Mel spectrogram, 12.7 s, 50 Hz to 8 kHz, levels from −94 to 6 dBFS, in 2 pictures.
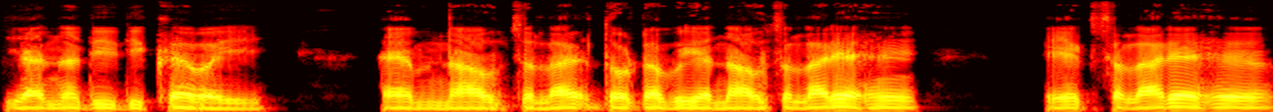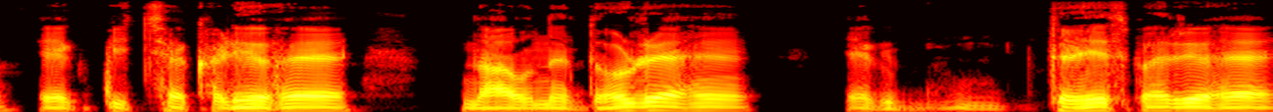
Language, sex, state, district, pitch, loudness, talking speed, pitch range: Marwari, male, Rajasthan, Churu, 90 Hz, -17 LUFS, 130 wpm, 85-95 Hz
